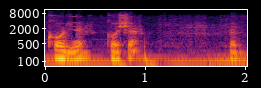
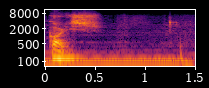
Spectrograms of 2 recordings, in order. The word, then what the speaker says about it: Koresh: Se cambia el nombre a David Koshar. Permítanme lo reviso si lo estoy pronunciando bien, porque es importante. Koresh. David Koresh.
